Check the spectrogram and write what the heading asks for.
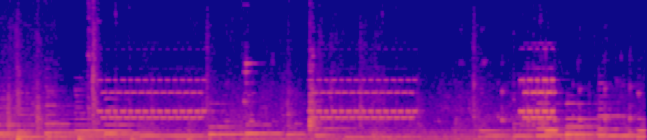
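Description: A cell phone ringing with an electronic ringtone: two rings of about a second each, two seconds apart, then a shorter third ring that cuts off as it is answered. Soft background score music plays underneath.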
